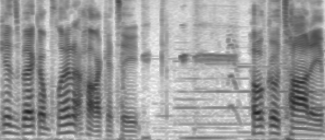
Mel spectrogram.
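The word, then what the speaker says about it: Hocotate: Hokotate, but I hate that pronunciation so much that I refuse to use it.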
